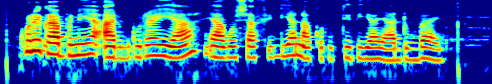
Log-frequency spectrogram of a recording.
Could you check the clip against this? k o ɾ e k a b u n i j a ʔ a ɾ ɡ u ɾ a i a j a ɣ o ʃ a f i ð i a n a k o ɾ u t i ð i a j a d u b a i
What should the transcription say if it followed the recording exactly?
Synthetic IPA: k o ɾ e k a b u n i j a ʔ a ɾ ɡ u ɾ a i a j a ɣ o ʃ a f i ð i a n a k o ɾ u t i ð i a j a d u b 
